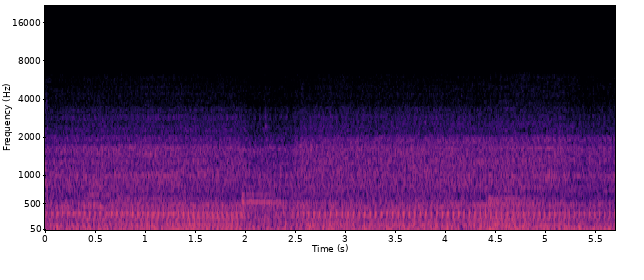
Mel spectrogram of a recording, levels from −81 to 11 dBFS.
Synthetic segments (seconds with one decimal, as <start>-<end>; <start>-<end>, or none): 0.0-0.6; 2.0-4.6; 5.2-5.7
